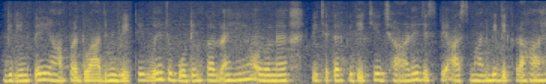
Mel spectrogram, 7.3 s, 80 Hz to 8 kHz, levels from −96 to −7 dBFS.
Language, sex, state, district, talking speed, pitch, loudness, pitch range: Hindi, female, Jharkhand, Jamtara, 220 wpm, 205 Hz, -14 LUFS, 195-215 Hz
